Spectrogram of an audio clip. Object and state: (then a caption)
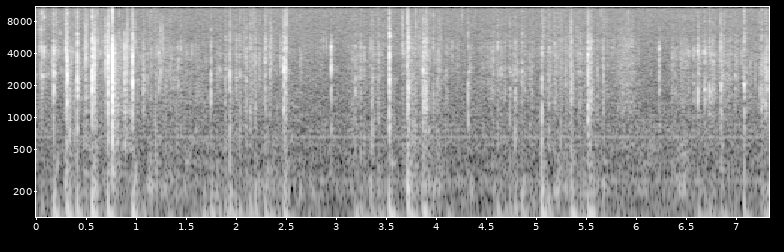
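Soap bar being shaved. A solid black-and-white soap bar, held in the hand, is shaved and scraped with a metal utility-knife blade, and the shavings fall onto a wooden table. The sound is a steady run of crisp, dry scraping ticks with bright edges, each cut ending almost instantly, over a low, soft background rumble.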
